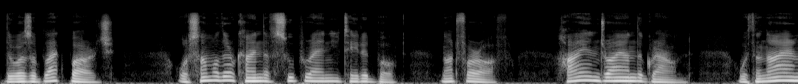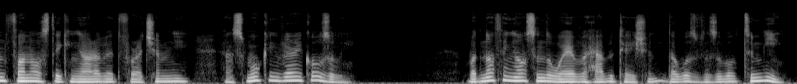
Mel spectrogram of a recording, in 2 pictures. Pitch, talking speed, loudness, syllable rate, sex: 135 Hz, 190 wpm, -16 LUFS, 5.8 syllables/s, male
